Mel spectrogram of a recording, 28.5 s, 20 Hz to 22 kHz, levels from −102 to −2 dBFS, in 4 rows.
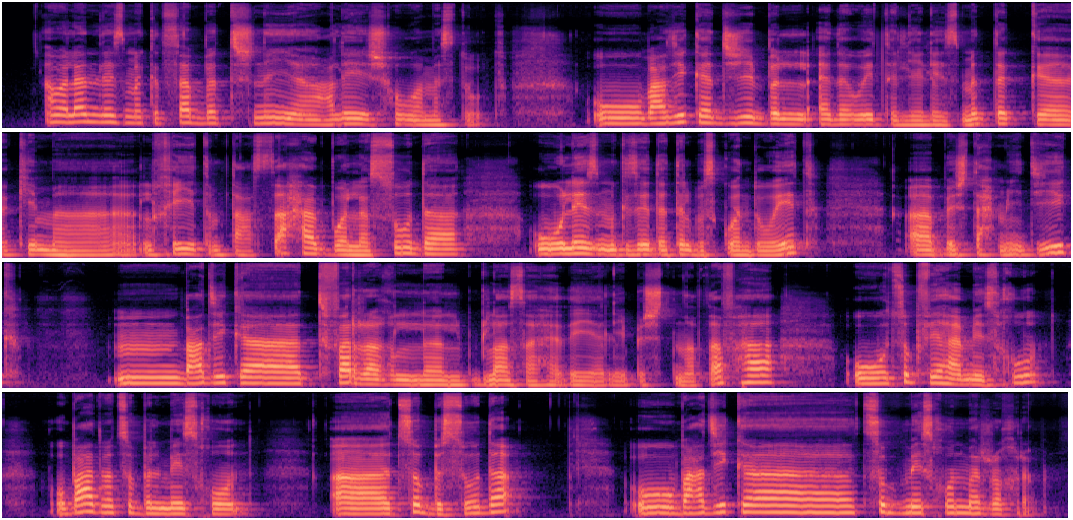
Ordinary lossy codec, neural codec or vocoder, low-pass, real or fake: none; vocoder, 44.1 kHz, 128 mel bands every 256 samples, BigVGAN v2; none; fake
